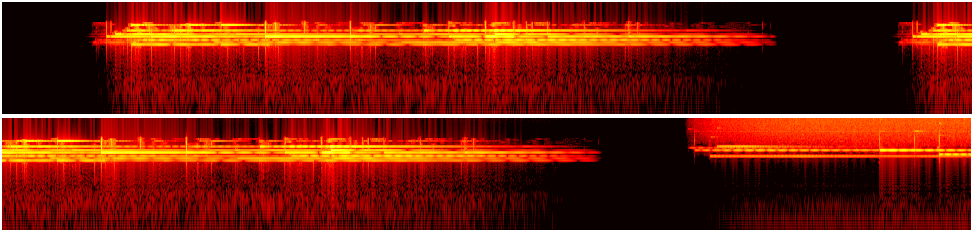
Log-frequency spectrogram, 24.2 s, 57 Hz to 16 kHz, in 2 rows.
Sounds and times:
Wind chime: 1.1 - 9.7, 11.2 - 19.6, 20.7 - 24.2.

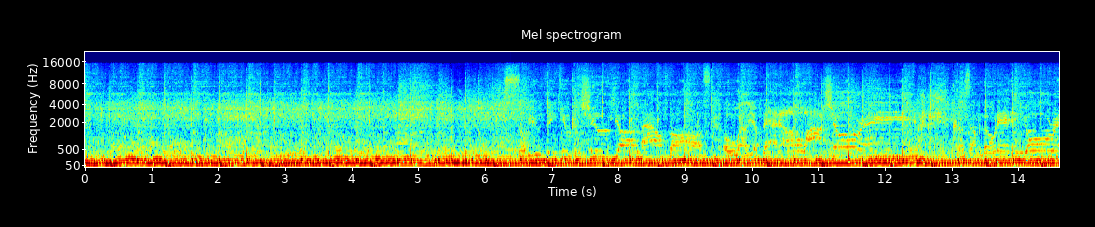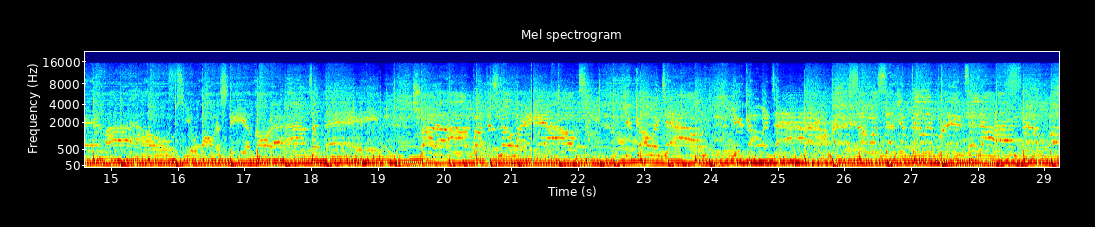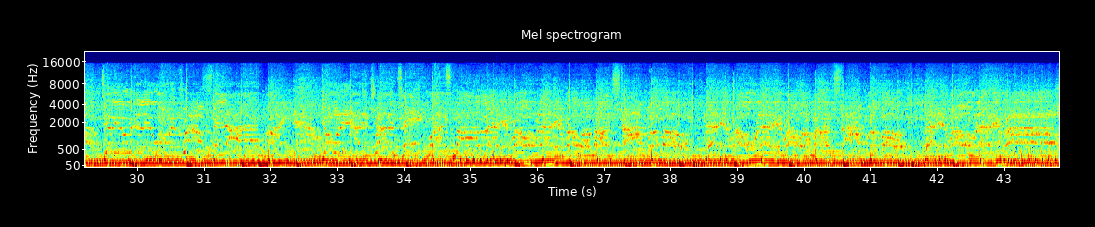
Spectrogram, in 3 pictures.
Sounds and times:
Music: 0.0 - 43.8.

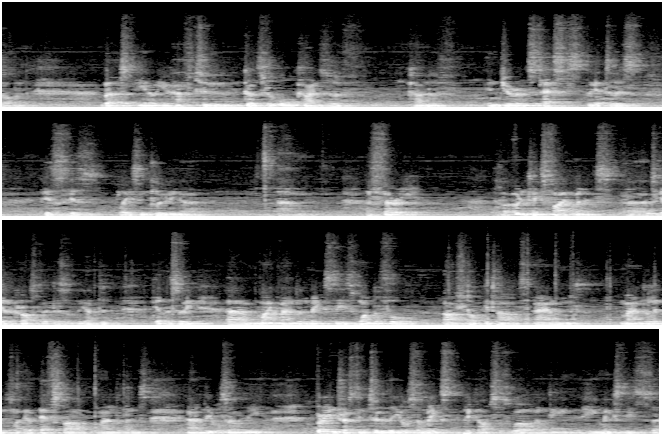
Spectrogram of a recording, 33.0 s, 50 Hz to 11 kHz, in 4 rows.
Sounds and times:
Speech: 0.0 - 32.9.

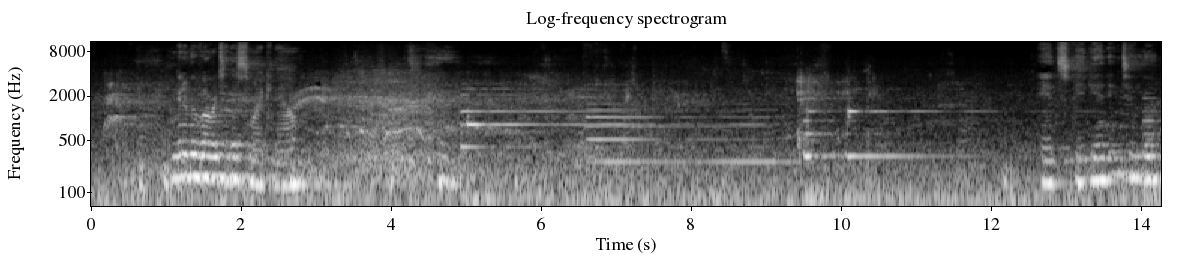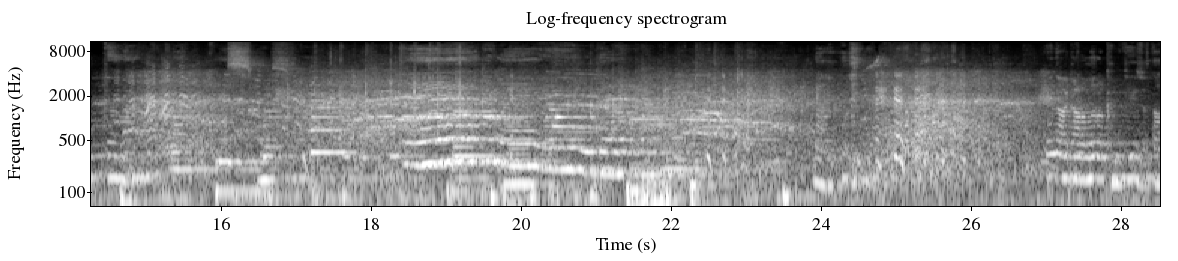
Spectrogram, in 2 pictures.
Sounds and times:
Music: 4.6 - 24.0.

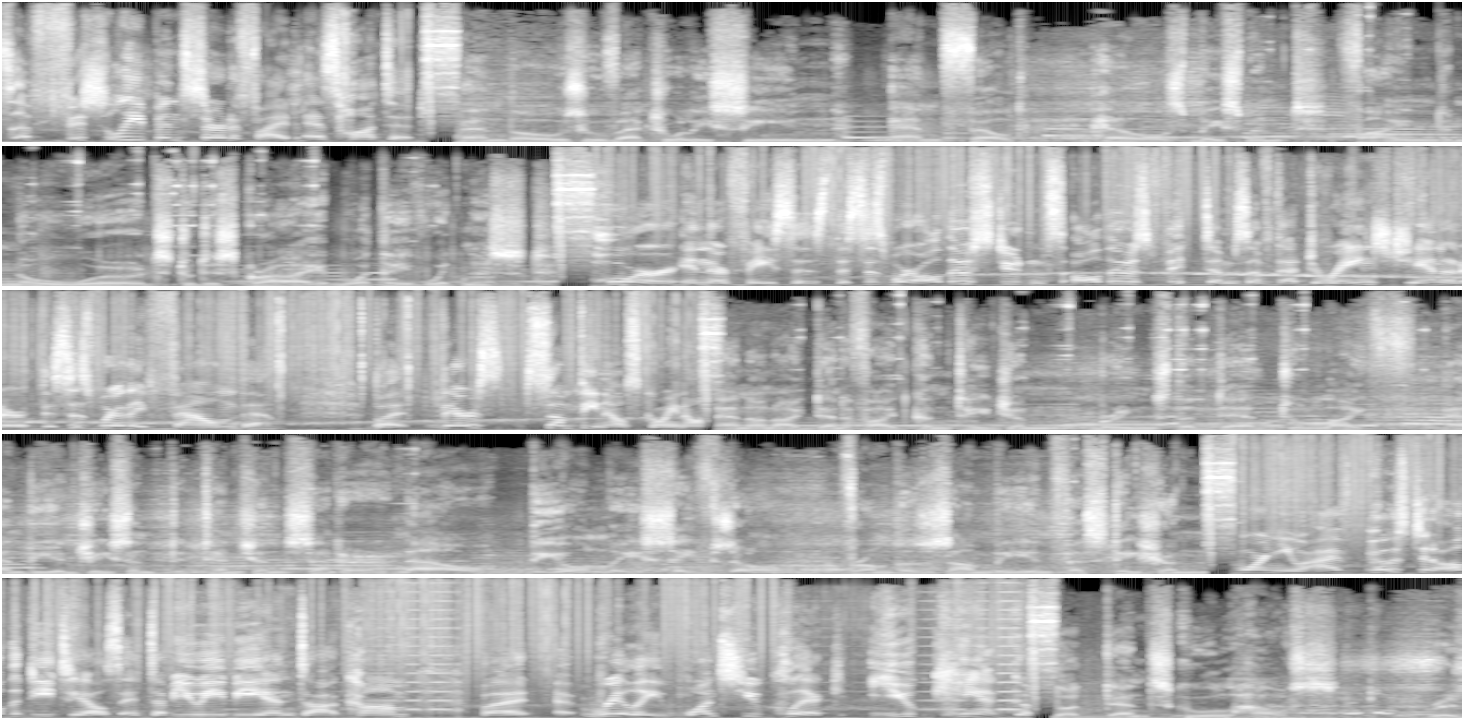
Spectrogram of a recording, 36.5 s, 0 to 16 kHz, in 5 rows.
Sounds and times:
Speech: 0.0 - 36.5
Radio: 0.1 - 36.5.

